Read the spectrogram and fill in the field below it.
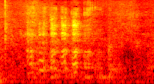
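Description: A pregnant goat in a farm pen gives a short, wavering bleat at moderate distance over a steady background hum.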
